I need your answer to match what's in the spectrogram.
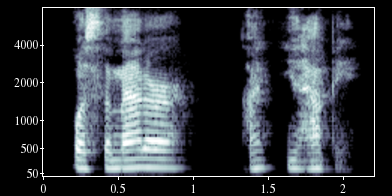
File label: Voice Acting, es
